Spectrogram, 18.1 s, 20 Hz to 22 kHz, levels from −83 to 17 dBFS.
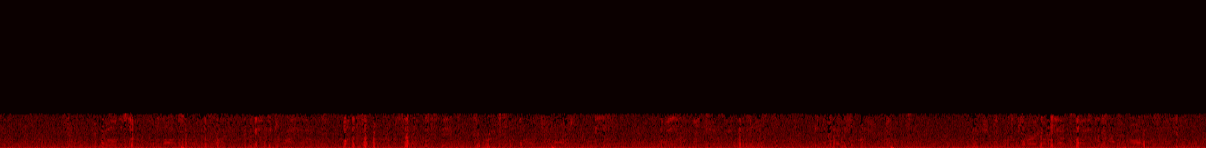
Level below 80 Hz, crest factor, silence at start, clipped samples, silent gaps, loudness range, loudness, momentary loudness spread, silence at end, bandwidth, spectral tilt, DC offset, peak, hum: -64 dBFS; 20 dB; 0 s; under 0.1%; none; 1 LU; -56 LUFS; 4 LU; 0 s; 19.5 kHz; -5.5 dB/octave; under 0.1%; -36 dBFS; none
